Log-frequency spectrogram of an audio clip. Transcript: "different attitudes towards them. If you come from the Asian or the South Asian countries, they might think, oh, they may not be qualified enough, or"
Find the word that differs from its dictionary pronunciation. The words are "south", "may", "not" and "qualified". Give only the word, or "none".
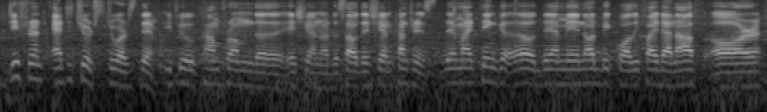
south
